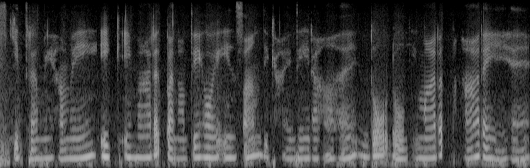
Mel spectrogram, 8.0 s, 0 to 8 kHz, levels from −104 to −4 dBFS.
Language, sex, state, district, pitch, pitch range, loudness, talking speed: Hindi, female, Bihar, Kishanganj, 180 Hz, 170-200 Hz, -43 LUFS, 145 wpm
